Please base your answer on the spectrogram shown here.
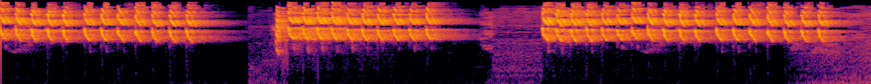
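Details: Cililin pouring out piercing high-pitched song in extended trills of rapid, evenly repeated notes, three long runs separated by brief breaks with soft noise.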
